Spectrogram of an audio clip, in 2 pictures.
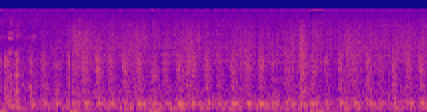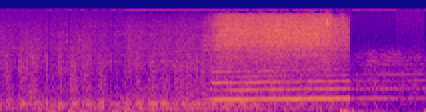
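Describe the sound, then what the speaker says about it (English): A low rumbling rolls along steadily as a steam train crosses a concrete bridge, then a loud, hissing steam whistle blows for about a second before cutting off. "There's a train going over at the moment"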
